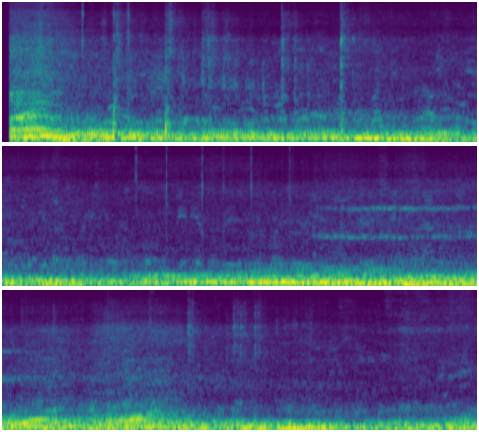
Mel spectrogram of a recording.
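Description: A car engine running with a steady low rumble, under people talking. A held high tone sounds for about two seconds, about eight seconds in.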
